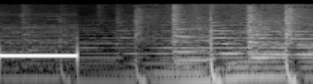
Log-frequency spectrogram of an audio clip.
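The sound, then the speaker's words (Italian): Ringback tone of an outgoing phone call to a radio listener: a single steady tone lasting about half a second, then cut off and followed by music with regular low beats. “Vediamo, proviamo. Suona libero, vediamo se ci risponde.”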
